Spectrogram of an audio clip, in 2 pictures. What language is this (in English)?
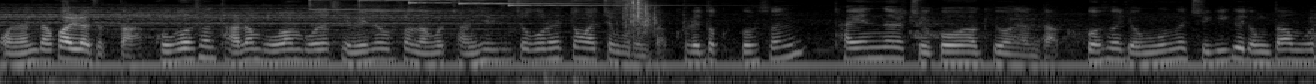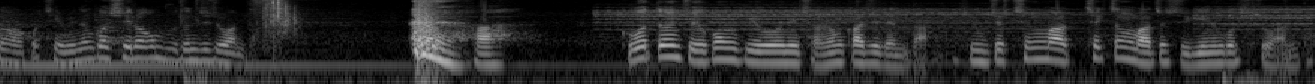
Korean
